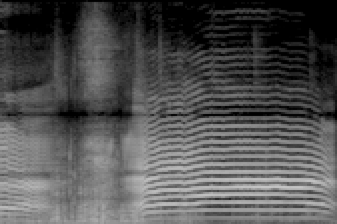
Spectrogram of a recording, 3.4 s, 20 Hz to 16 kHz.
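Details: Loud, strong, sustained high-pitched cry from a 7 lb newborn girl in the delivery room, following a brief fussy start; newborn cry.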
